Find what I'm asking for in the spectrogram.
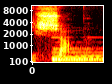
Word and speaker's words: scop: I'm taking my Celtic harp and I want to act as a shop. It's an old English word spelled S-C-O-P, but pronounced kind of like you're a little British and you are talking about a retail shop, right?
